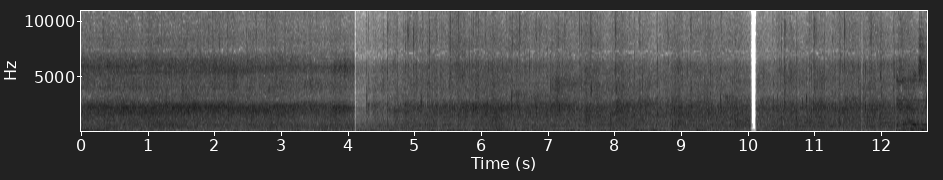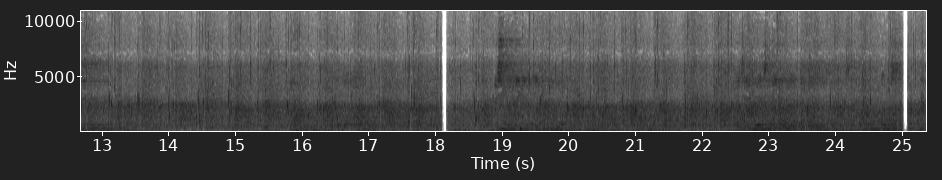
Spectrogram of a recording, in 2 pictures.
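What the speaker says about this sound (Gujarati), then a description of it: "આપણે અહીંયા આગળ બેઠેલા વિદ્યાર્થીઓ માટે એકવાર જોરદાર તાળીઓથી એમને સન્માનિત કરીએ" Sustained loud applause from an audience honouring students at a district-level Sanskrit speaking day event, steady dense clapping lasting throughout with brief dips between bursts.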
